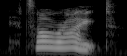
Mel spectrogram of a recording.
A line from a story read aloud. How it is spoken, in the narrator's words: Rodney said drowsily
